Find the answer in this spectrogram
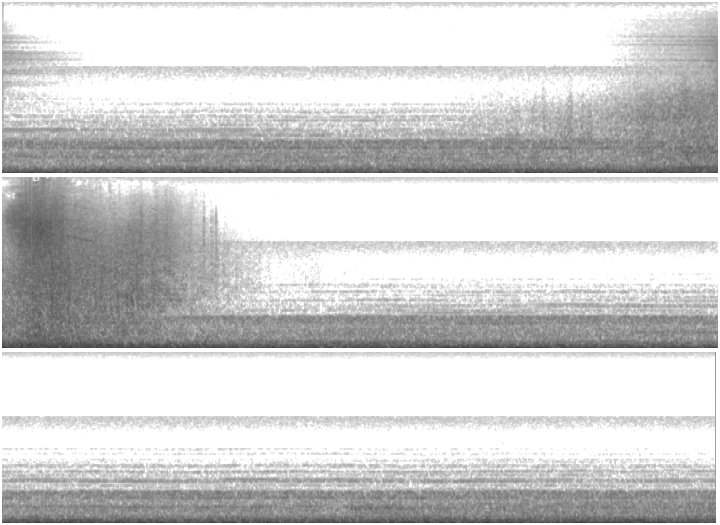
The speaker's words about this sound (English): Listen for the sound of a rocket. A spaceship launching into space.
